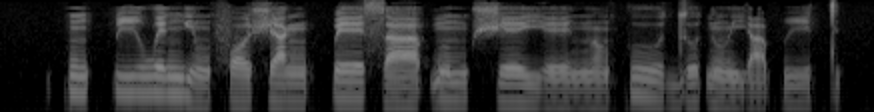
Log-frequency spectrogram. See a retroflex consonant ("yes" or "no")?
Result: no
